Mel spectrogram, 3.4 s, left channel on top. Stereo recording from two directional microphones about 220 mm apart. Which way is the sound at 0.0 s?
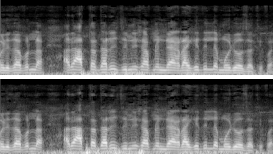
50° left (ahead or behind).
